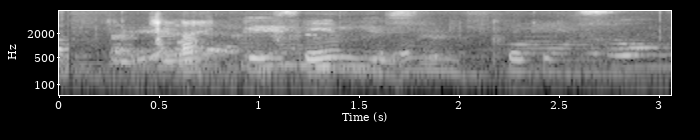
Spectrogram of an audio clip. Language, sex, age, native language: Icelandic, male, 7, Icelandic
